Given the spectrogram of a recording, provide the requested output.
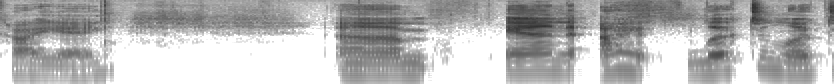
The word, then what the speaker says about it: cahier: This is pronounced cahier.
